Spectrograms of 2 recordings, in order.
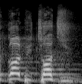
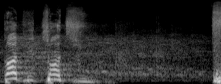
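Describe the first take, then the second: First: Mock curse. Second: Very slow laughing repeat; mocking the judge's curse, slow and laughing; drawn-out laughing curse. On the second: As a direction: stretch it out, laughing and shouting. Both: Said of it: "they say".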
